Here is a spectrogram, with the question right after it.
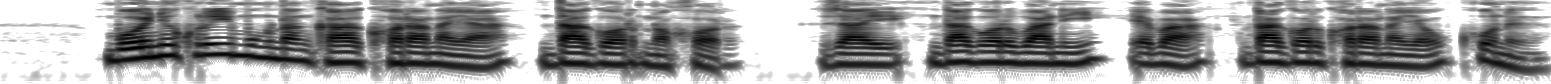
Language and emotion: Bodo, neutral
